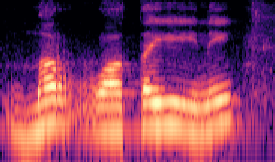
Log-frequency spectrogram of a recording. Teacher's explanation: را پر زبر، را کو پر کر کے پڑھیں گے، مشدد بھی ہے، جماؤ کے ساتھ پڑھیں گے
